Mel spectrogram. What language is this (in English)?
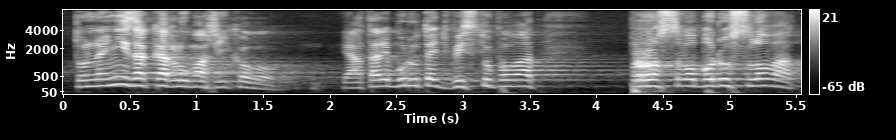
Czech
